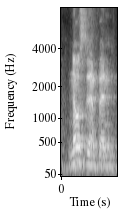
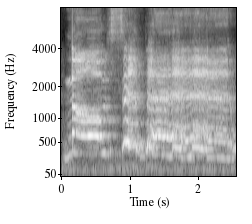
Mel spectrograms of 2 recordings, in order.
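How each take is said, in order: First: It is said in a plain, serious way. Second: It is said in an overly dramatic way.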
